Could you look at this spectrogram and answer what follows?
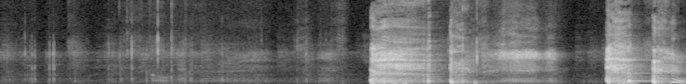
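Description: Close, loud coughing breaks out in two harsh fits after a stretch of quiet rustling and faint background sounds.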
